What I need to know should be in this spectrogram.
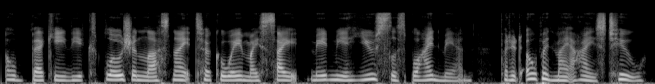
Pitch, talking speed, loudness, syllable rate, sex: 195 Hz, 200 wpm, -20 LUFS, 5.1 syllables/s, female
